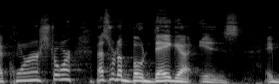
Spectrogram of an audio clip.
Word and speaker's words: bodega: Jill Biden butchered the pronunciation of bodega. Bodega.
